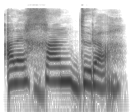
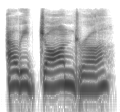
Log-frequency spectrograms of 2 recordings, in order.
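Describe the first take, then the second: First: The middle consonant is a strong throaty H. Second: The middle consonant is a hard English J. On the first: "The third syllable is pronounced like the Chan in Hanukkah" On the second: "the J is pronounced like an H"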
